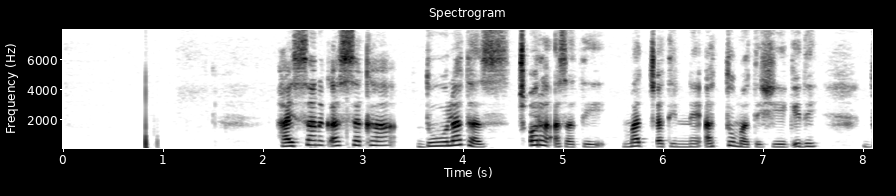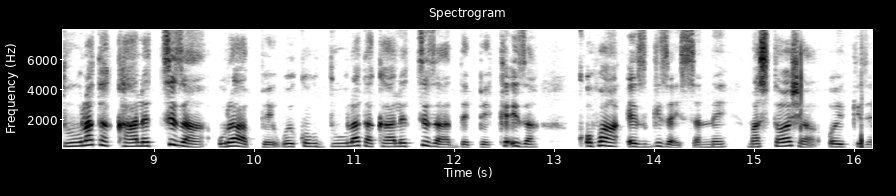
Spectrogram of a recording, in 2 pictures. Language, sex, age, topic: Gamo, female, 25-35, government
